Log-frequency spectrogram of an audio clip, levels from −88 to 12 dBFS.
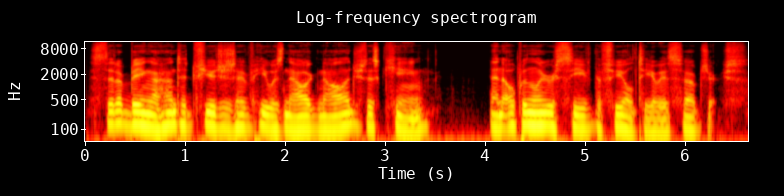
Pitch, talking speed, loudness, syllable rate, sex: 105 Hz, 180 wpm, -17 LUFS, 5.7 syllables/s, male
